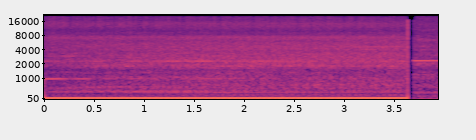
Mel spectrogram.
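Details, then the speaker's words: 2000 BMW E39 M5 after a cold start with timing chain rattle: deep, steady, even idle with no rattle or miss once past startup; normal idle. "After that, everything's decent, but the initial startup, a lot of rattling. But then it's super smooth, sounds good."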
